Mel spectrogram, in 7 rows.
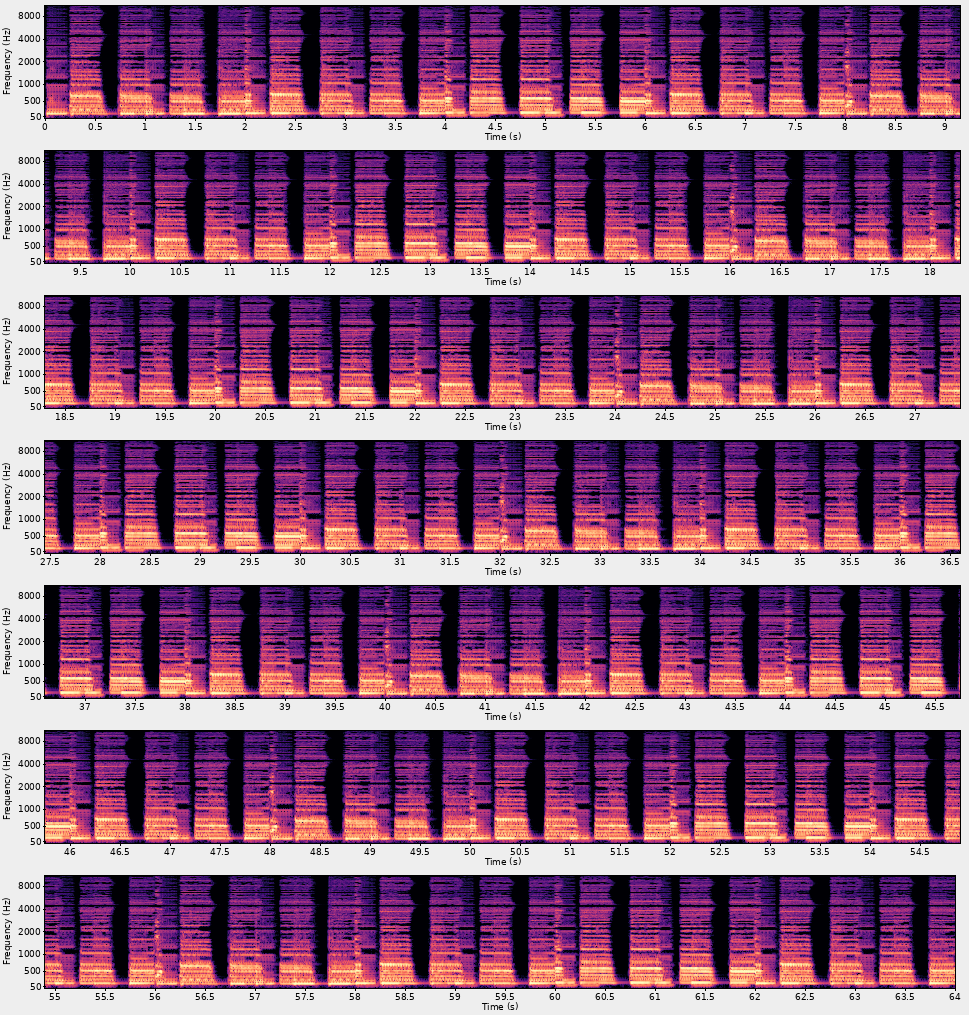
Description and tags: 8 bit game loop 003 simple mix 4 long 120 bpm
beat, music, loops, electro, gameloop, gameboy, loop, nintendo, 8bit, drum, 120, electronic, josepres, 8-bits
